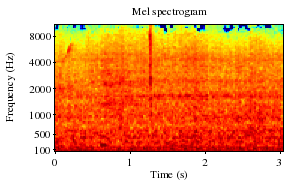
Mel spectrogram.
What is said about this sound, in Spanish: Adiós. Adiós. El coche se aleja. Dorotea y su hijo lo ven partir.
